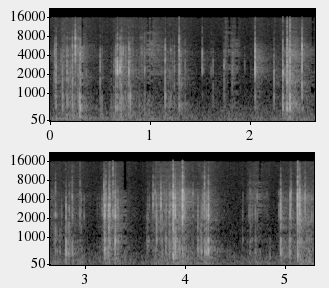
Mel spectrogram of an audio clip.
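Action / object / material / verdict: scrape / small kraft paper bag / paper / none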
